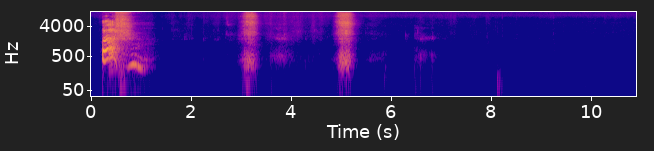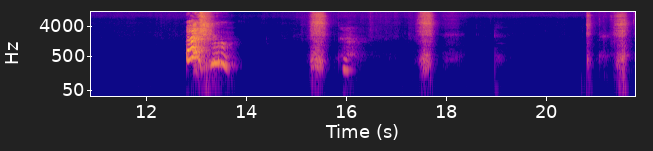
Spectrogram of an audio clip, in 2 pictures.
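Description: Two bouts of loud, wet, explosive sneezes, each followed by a few shorter sniffs or sneezes, in a quiet room.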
